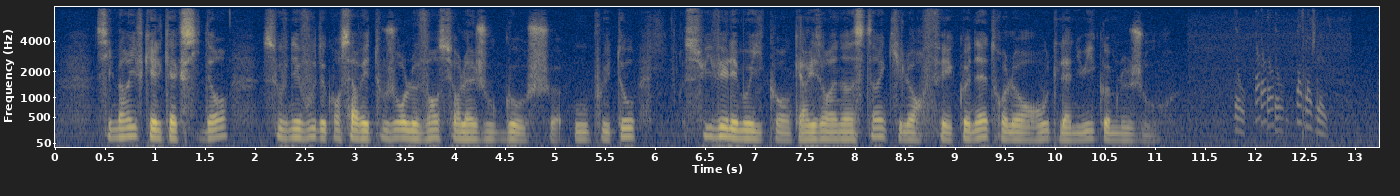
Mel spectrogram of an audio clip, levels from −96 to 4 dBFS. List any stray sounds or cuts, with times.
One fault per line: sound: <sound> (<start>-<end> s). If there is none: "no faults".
sound: chirp (11.8-12.8 s)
